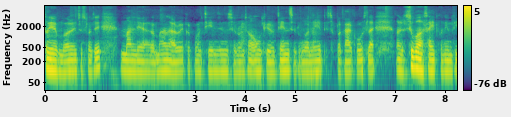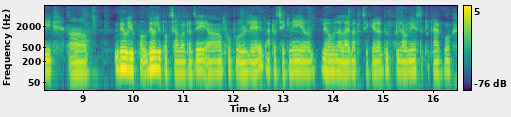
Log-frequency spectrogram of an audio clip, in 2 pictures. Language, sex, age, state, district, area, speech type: Nepali, male, 18-30, West Bengal, Darjeeling, rural, spontaneous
